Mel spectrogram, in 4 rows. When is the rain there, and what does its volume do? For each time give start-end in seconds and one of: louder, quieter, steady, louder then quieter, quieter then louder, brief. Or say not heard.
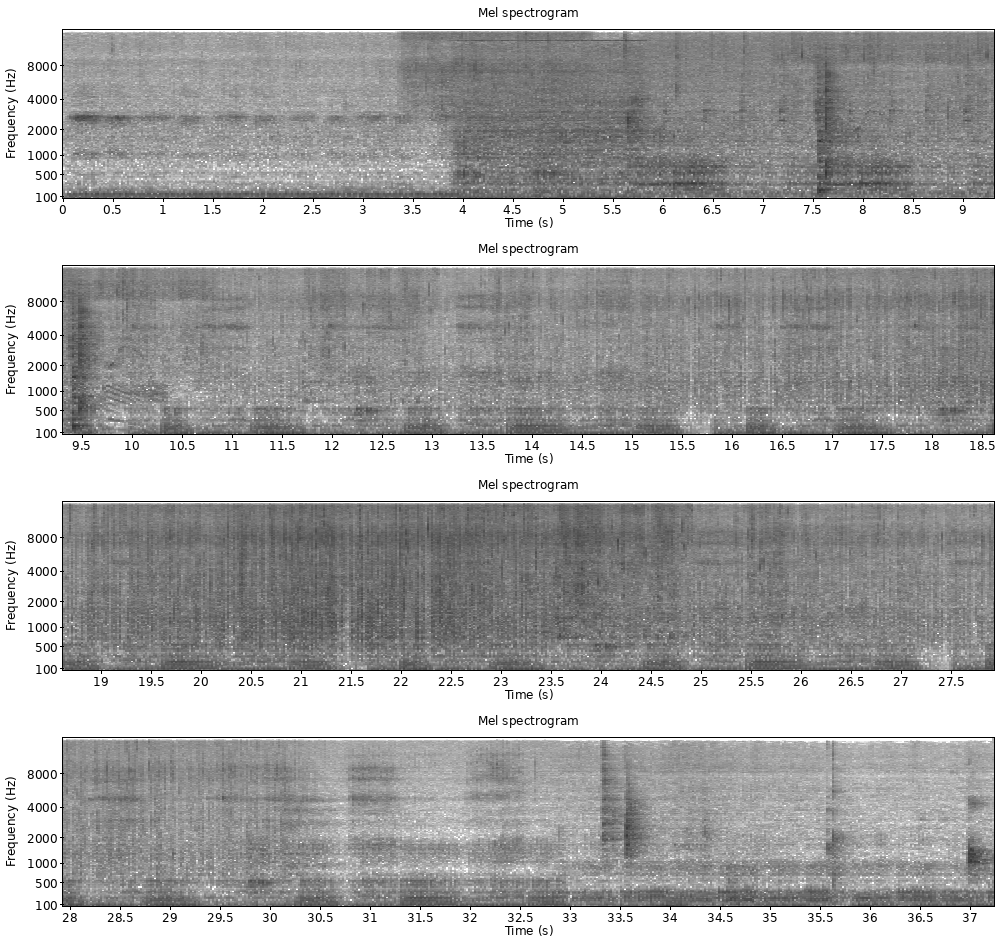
0.0-30.4 louder then quieter.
